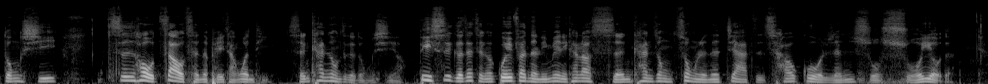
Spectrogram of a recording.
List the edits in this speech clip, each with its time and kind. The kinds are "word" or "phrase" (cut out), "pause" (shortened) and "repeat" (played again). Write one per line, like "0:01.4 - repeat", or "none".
0:02.8 - pause
0:04.1 - pause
